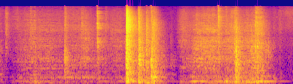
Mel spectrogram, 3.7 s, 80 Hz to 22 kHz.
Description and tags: chaise glisse13
dragging a wood chair on a tiled kitchen floor
tiled, floor, chair, furniture, wood, dragging, squeaky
